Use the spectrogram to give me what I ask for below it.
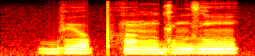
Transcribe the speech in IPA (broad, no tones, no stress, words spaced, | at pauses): bʉo̯ pʰõŋɡʉnzĩ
